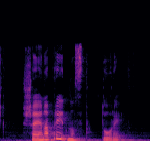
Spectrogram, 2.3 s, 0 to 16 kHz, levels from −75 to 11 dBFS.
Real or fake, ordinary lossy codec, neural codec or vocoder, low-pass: real; none; none; 10.8 kHz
